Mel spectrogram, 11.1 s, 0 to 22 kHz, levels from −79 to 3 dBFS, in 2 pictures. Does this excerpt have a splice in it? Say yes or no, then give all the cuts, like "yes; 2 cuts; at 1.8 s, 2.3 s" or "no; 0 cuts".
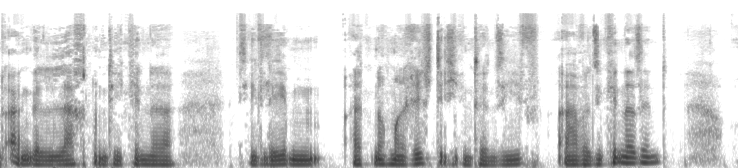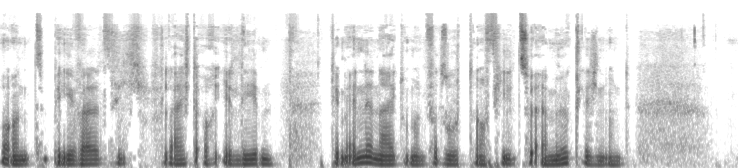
yes; 1 cut; at 4.1 s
